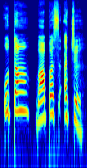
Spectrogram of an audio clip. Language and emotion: Sindhi, neutral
